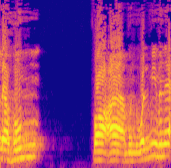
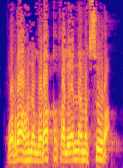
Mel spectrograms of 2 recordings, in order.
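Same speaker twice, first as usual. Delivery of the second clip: ordinary talk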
